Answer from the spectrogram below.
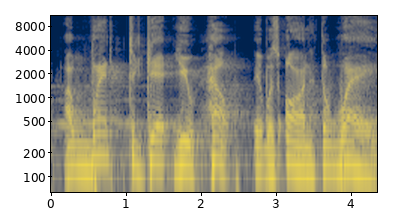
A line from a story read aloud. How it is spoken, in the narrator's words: With anger in his voice, he yelled as loud as he could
